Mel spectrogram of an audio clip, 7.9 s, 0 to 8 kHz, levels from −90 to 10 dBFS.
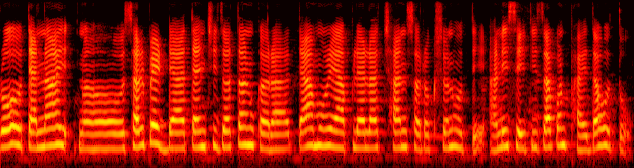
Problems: none marked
